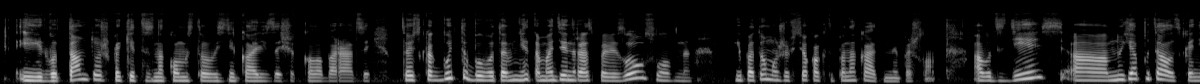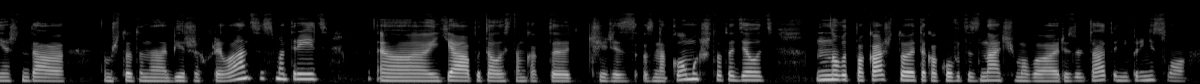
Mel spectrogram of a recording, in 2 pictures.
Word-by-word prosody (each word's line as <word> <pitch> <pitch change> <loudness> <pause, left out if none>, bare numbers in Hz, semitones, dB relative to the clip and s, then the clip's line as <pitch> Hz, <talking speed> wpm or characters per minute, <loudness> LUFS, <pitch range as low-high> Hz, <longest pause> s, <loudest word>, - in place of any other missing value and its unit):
И 180 -1 +4
вот 170 +1 +4
там 220 +4 +5
тоже 220 -3 -1
какие-то 185 -1 0
знакомства 175 0 -1
возникали 165 0 -2
за 155 +1 -5
счет - - -13
коллабораций. 160 0 -4 0.3
То 205 - +2
есть 205 -1 +2
как 210 -2 +2
будто 285 +7 +3
бы 200 -4 +3
вот 190 +1 0
мне 200 +4 +1
там 185 -3 0
1 200 +1 +4
раз 190 -1 +4
повезло, 180 - +2
условно, 175 - -7 0.4
и 200 - -2
потом 200 +4 +2
уже 195 -2 -4
всё 205 +2 -3
как-то 190 -2 -3
по 185 - -4
накатанной 180 -6 -3
пошло. 75 - -12 0.4
А 185 - +4
вот 180 -2 -2
здесь, 245 - 0
а, 190 -1 +4
ну, 200 +3 +2
я 255 +3 +4
пыталась, 235 -8 +2
конечно, 175 -1 -5
да, 165 -3 0 0.4
там 165 - -8
что-то 170 +2 -2
на 165 -1 -3
биржах 165 0 -5
фриланса 260 - +1
смотреть, 245 -2 +1 0.5
а, 170 -1 +1
я 170 +1 +3
пыталась 165 -1 -3
там 160 -1 -9
как-то 155 0 -2 0.2
через 155 -2 -7
знакомых 210 - 0
что-то 205 -1 -4
делать, 195 -1 -1 0.4
но 215 +1 +4
вот 220 0 +1
пока 205 +3 +4
что 210 - 0
это 190 -1 +3
какого-то 175 0 -2
значимого 165 -3 -2
результата 170 +6 -4
не 180 -2 -8
принесло. 185 -4 -8
180 Hz, 160 wpm, -25 LUFS, 165-205 Hz, 0.5 s, там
